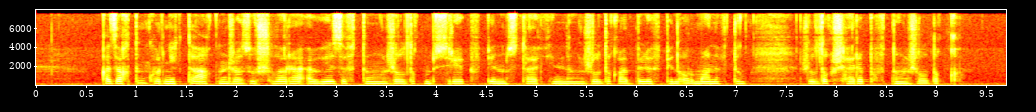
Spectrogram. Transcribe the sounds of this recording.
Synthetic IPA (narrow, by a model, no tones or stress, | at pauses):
qʰɑzɑqt̪əɴkʲʰɵɾne̞kt̪ɪɑqənʒɑzuʃəlˠɑɾəʔæwe̞zo̞ft̪əɴʒəlˠd̪əqmʏsɾe̞pofpe̞nmʊst̪ɑfʲijnːəɴʒəlˠd̪əqɑb̚d̪ɪlofpe̞noɾmɑno̞vt̪əɴʒəlˠd̪əqʃæɾɪpo̞ft̪əɴʒəlˠd̪əq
